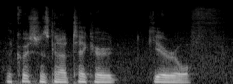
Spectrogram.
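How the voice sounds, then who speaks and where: Low-voiced man chatting over a game. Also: fairly even intonation, moderate pace, mellow, a little hiss or hum. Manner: rambling, chatty, thinking aloud. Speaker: let's play host. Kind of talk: casual gameplay commentary.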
